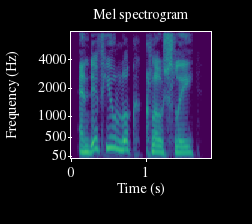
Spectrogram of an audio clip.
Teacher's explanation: she stretches the word closely to draw their attention. This is a focus marker.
